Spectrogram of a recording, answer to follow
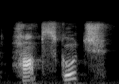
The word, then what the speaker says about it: hopscotch: um this one here instead of hopscotch it's hop scotch both are ah sounds hopscotch hopscotch okay very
